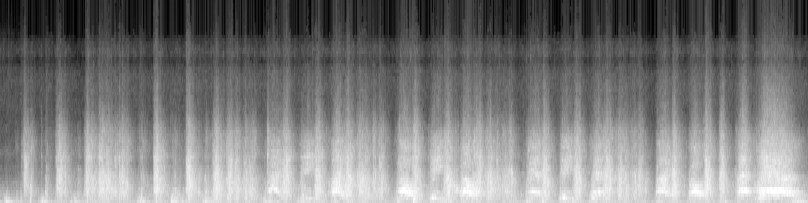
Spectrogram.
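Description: A group of cheerleaders shouts a rhythmic school cheer in unison, punctuated by sharp claps or stomps. The chant stays loud and steady, building to a bigger burst near the end.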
